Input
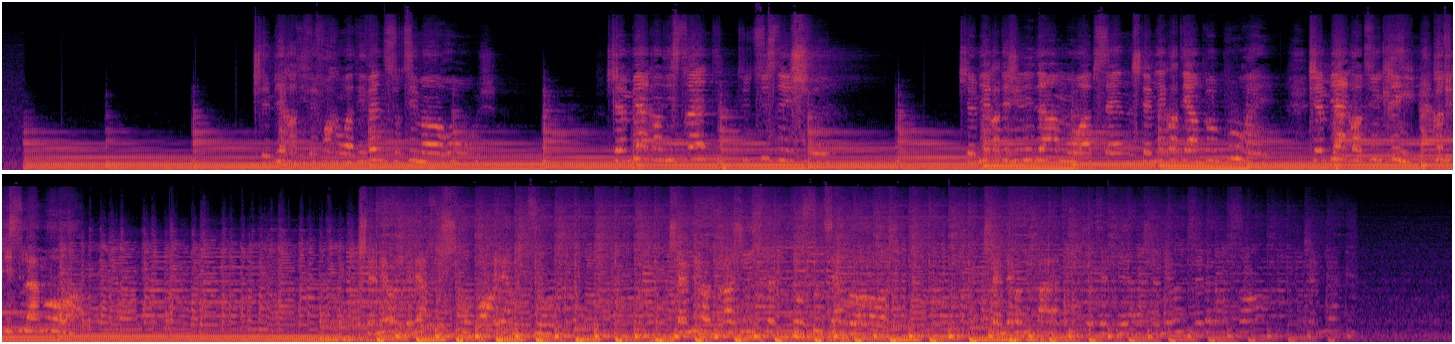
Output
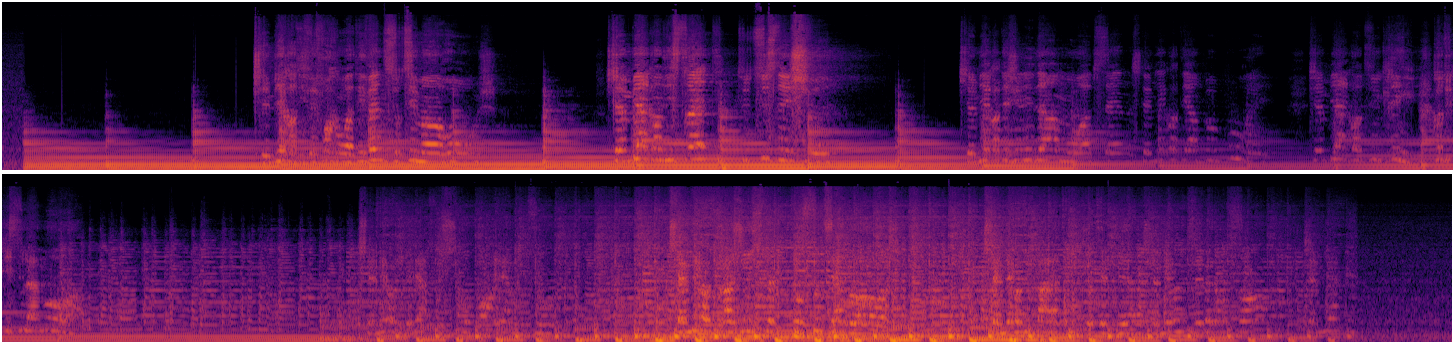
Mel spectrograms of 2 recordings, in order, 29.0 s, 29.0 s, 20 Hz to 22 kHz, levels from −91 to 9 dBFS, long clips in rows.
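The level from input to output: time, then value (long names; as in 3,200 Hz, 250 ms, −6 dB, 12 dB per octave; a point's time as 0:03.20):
0:08.80 0 dB
0:09.84 −7.5 dB
0:10.46 −7.5 dB
0:11.51 −19 dB
0:13.09 −19 dB
0:14.22 −10 dB
0:20.19 −10 dB
0:21.11 0 dB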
